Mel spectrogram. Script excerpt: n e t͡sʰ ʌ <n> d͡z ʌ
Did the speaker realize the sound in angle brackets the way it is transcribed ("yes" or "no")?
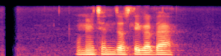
yes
